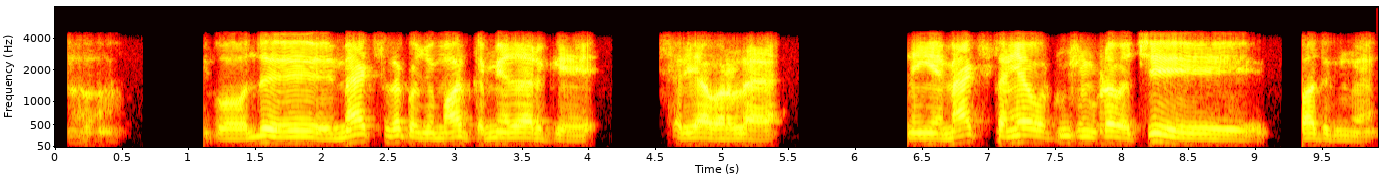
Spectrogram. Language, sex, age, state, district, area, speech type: Tamil, male, 30-45, Tamil Nadu, Cuddalore, rural, conversation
